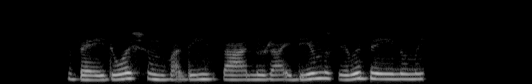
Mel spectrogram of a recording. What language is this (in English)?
Latvian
